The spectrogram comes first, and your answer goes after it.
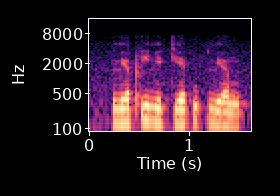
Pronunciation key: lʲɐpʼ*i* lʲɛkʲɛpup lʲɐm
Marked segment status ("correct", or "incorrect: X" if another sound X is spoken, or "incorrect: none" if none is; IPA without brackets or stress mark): correct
